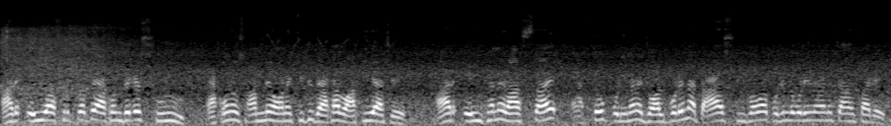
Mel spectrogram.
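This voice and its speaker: A man's voice: sits high, steady tone, mellow. Breathless Indian man vlogging a mountain ride. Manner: talks slowly in short phrases to save breath. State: short of breath at high altitude. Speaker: motorcycle travel vlogger. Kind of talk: casual travel vlog narration. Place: outdoors on a high mountain road. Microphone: action camera or phone on the bike trip. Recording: noisy outdoor recording with wind and engines.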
